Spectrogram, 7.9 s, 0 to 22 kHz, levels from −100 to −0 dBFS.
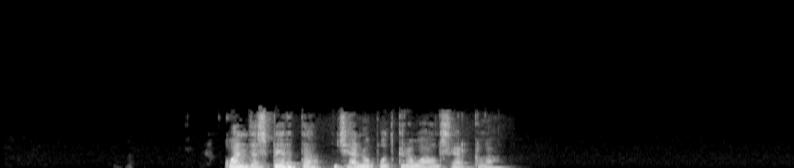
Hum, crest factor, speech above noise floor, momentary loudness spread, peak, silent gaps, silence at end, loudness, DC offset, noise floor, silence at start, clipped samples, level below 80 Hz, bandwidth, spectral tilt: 50 Hz at -50 dBFS; 22 dB; over 70 dB; 14 LU; -2 dBFS; none; 2.9 s; -21 LUFS; under 0.1%; under -90 dBFS; 2.25 s; under 0.1%; -62 dBFS; 8 kHz; -5.5 dB/octave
